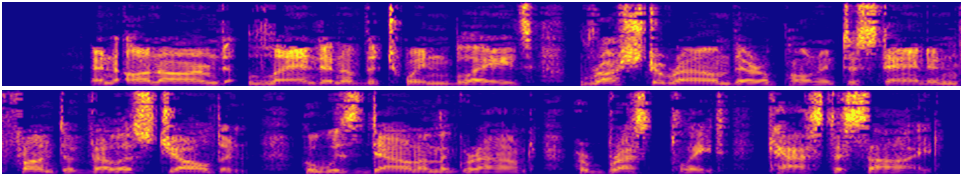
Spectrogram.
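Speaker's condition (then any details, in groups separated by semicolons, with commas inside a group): No condition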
